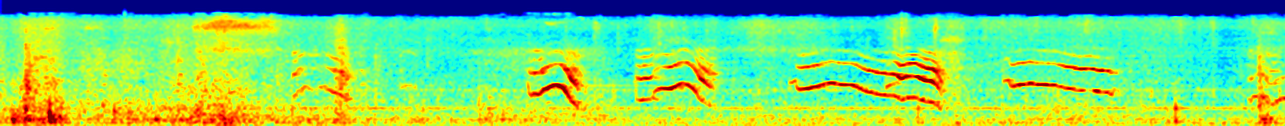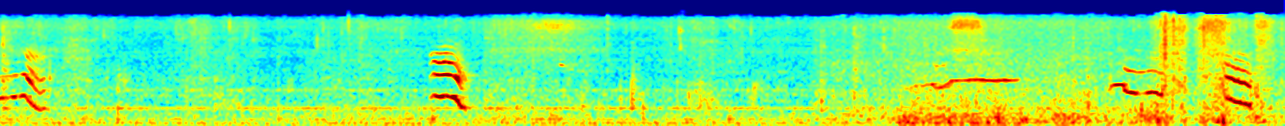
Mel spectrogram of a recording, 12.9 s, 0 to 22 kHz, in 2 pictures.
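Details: Newborn Maltese puppy from a litter born in March 2009, the birth including a breech delivery; thin, high squeals rising then falling, given in short bursts of one to three, with rustling and handling noise between them.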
